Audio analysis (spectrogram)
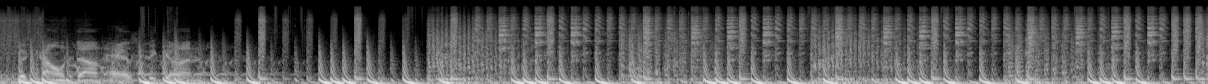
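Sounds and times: techno drum hits: 0:00.0 - 0:12.0.

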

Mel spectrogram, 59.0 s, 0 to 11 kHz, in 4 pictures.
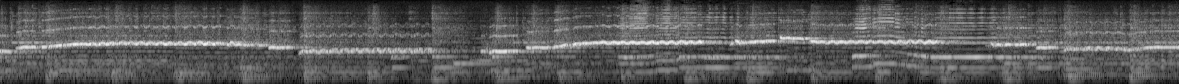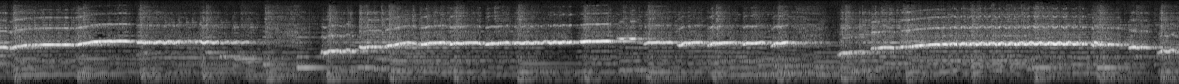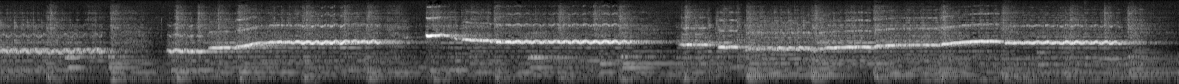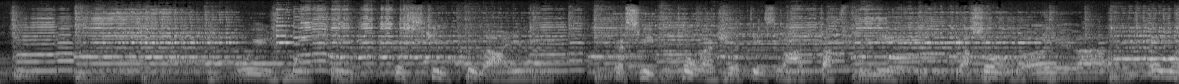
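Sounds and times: band accompaniment: 0:00.0 - 0:58.9
whistled melody with vibrato: 0:00.0 - 0:58.9.

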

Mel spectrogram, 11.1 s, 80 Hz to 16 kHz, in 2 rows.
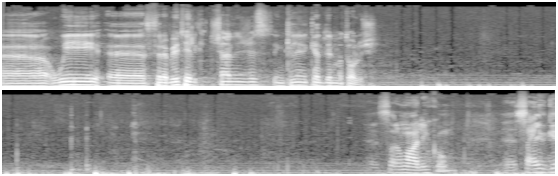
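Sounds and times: sound system hum: 0:00.0 - 0:11.0
microphone handling thumps: 0:04.2 - 0:09.2.

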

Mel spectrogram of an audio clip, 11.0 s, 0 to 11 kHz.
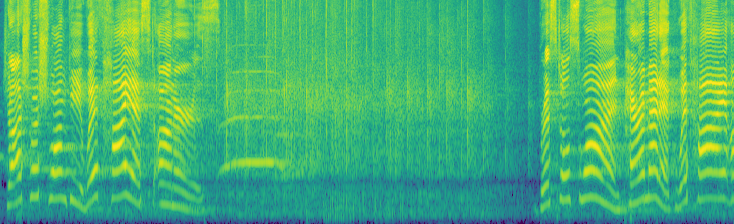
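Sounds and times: crowd cheering: 0:03.2 - 0:07.5
audience applause: 0:03.2 - 0:07.8.

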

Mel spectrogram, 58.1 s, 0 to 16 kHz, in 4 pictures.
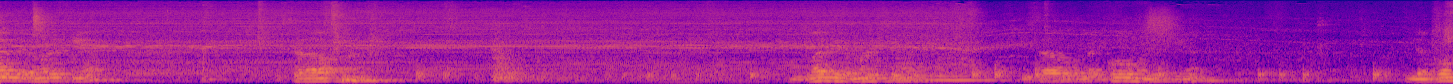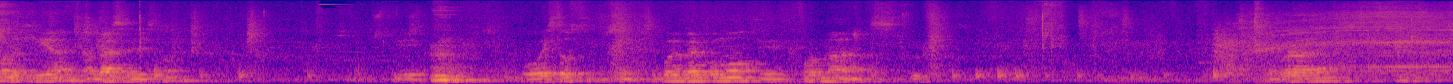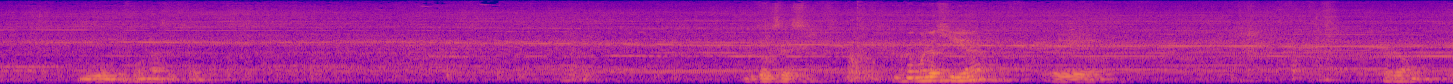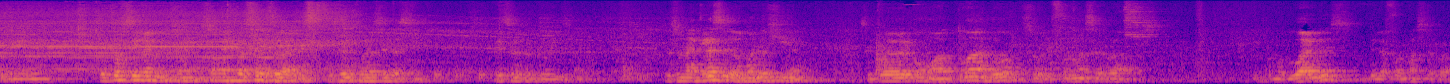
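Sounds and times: scratches and taps writing on board: 0:04.1 - 0:05.2, 0:06.3 - 0:07.7, 0:12.6 - 0:14.0, 0:23.8 - 0:26.3.

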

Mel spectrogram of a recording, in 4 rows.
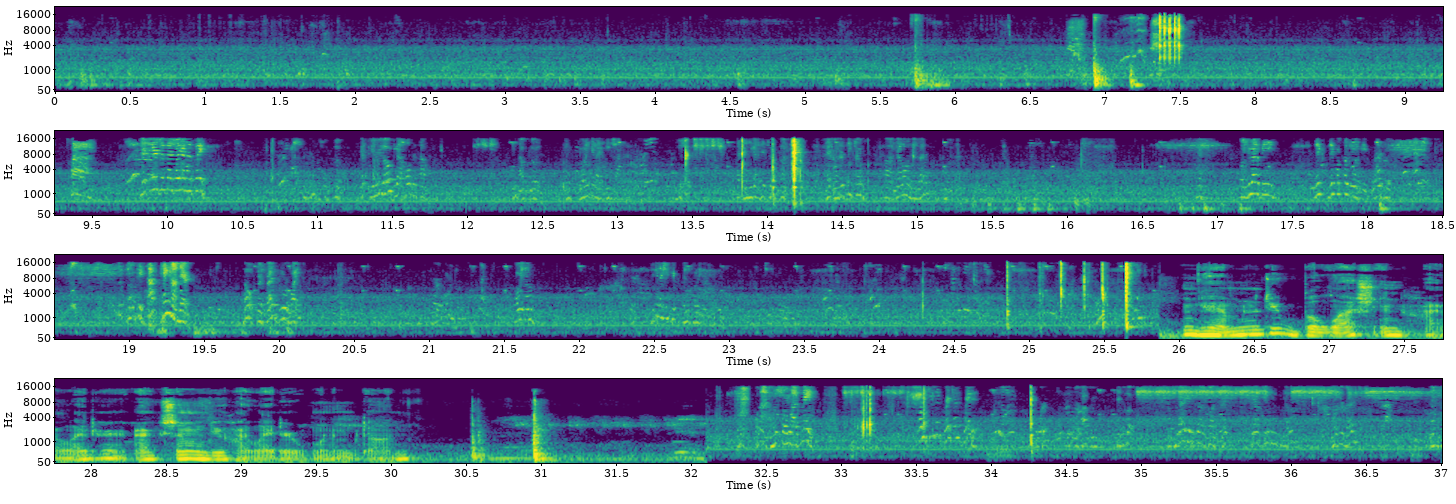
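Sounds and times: faint steady hum: 0:00.0 - 0:37.0
makeup products clicking: 0:24.9 - 0:25.8.

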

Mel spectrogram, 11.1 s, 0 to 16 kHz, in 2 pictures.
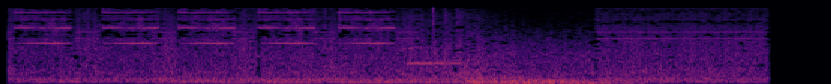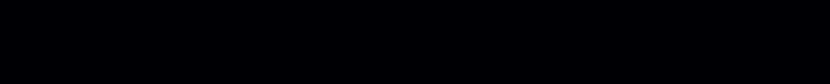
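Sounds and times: electronic beeps: 0:00.1 - 0:03.2, 0:04.0 - 0:05.2.

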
